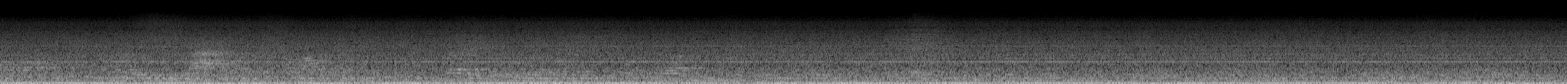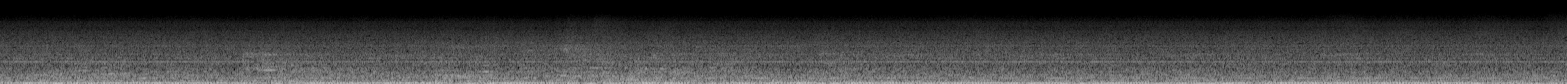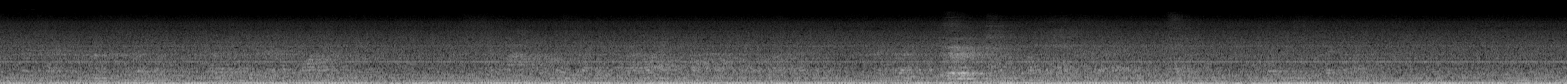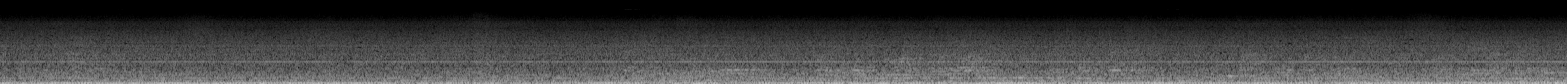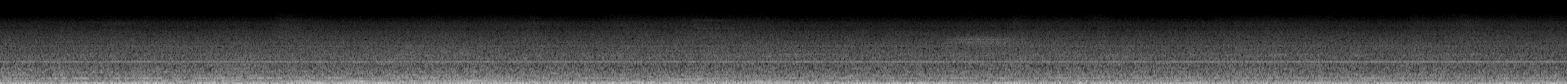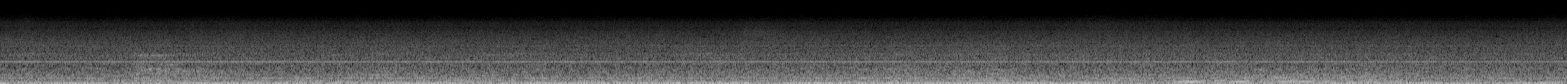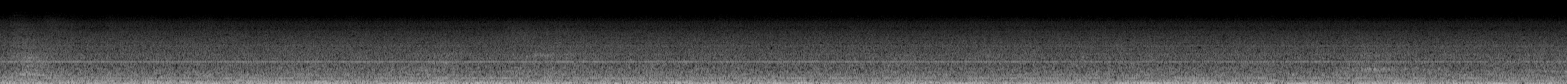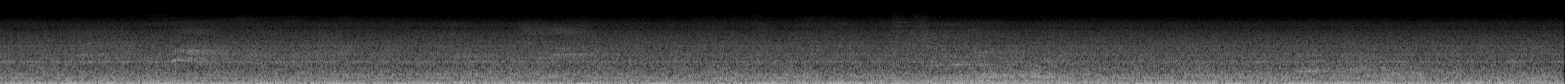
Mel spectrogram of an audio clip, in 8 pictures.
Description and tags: Thailand hotel hallway heavy ventilation hum +distant voices, man spits middle
hallway, hotel, hum, Thailand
